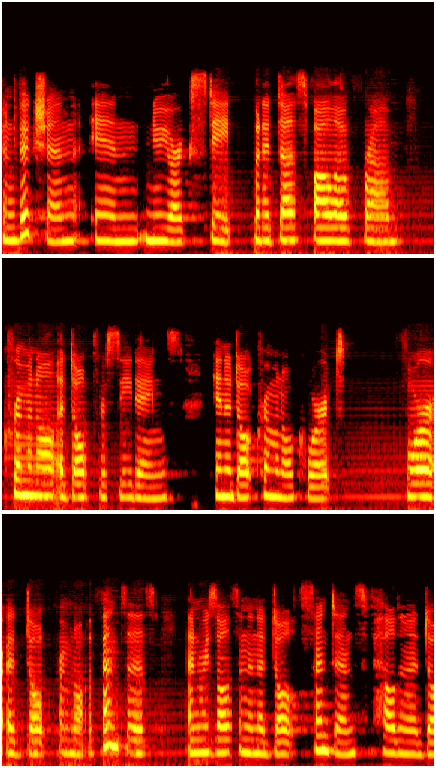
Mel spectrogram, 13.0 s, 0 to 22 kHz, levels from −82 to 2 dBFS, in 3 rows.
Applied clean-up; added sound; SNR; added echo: neural separator model SepFormer DNS4.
